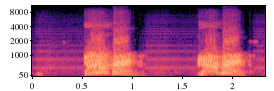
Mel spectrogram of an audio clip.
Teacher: یہ بالکل شروع والے حلق سے، منہ کی طرف سے شروع والا حلق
